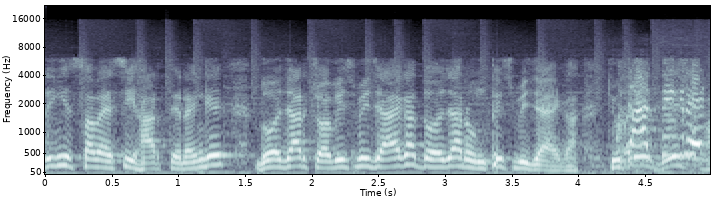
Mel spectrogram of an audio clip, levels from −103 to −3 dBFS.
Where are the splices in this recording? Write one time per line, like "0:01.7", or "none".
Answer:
0:04.0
